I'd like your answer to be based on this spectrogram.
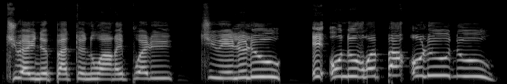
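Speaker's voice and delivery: put-on very high, loud little-kid voices; crying out. A narrator's reading. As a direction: shout defiantly as little goats. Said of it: "les chevreaux s'écrient". (cris aigus des chevreaux)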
